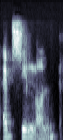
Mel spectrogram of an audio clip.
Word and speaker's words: epsilon: Nah, nanti kalian ceklah di Google gimana cara nulis E itu, tapi bacanya adalah epsilon. Maksud saya mau mengatakan dia epsilon.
